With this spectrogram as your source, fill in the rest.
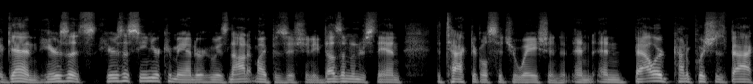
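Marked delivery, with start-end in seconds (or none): none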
